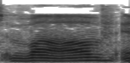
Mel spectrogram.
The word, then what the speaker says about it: vav: The next character you see is a wow, a W, and it's pronounced vav, and is transliterated as a V in English transliteration.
